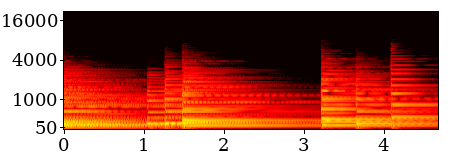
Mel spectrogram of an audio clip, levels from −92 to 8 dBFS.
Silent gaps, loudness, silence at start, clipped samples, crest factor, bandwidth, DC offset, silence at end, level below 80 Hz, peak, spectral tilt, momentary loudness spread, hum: none; -27 LUFS; 0 s; under 0.1%; 16 dB; 5.4 kHz; under 0.1%; 0 s; -50 dBFS; -10 dBFS; -10.5 dB/octave; 12 LU; none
